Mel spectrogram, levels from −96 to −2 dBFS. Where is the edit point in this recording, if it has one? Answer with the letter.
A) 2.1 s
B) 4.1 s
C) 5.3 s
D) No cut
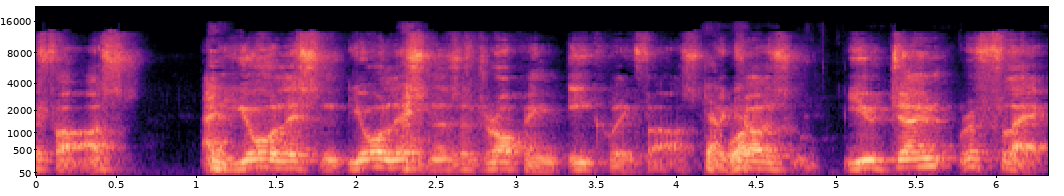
B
